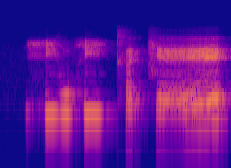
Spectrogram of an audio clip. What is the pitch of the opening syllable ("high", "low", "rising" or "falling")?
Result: high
